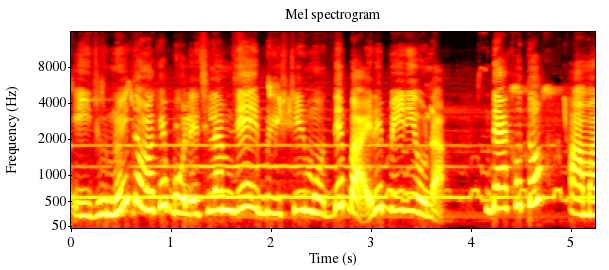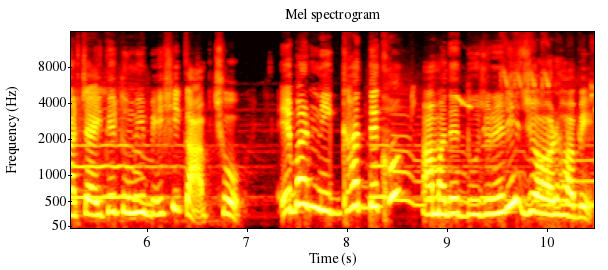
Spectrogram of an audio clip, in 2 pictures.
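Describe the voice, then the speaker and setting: A woman's voice: high voice, animated, normal speed, over music. A woman voicing a fretful, scolding teenage village bride in a cartoon, fussing and questioning. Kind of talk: cartoon voice acting. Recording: clear noise of rain behind.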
